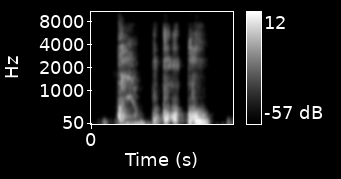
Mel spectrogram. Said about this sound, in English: Don't worry about that cough. It's just coronavirus.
